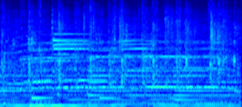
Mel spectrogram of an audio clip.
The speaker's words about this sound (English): let's put our hands together and welcome Laura Emmanuel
